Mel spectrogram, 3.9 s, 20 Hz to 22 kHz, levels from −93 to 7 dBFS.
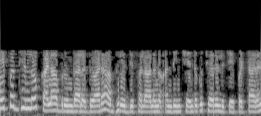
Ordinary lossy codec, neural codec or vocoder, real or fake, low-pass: none; none; real; 3.6 kHz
